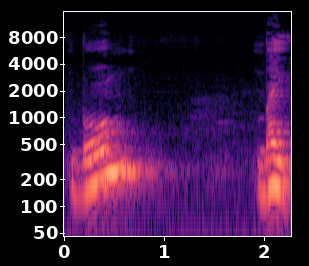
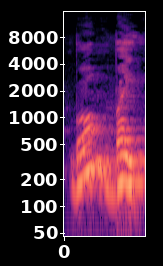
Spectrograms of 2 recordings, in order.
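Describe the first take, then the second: First: बॉम्बई stretched very slowly, syllable by syllable; drawn-out syllables. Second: Said in the usual way. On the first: Shown as a demonstration. Teacher sounding out बॉम्बई slowly for students. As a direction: spell out बॉम्बई slowly for the class. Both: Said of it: "बो की मात्रा लगा दी".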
